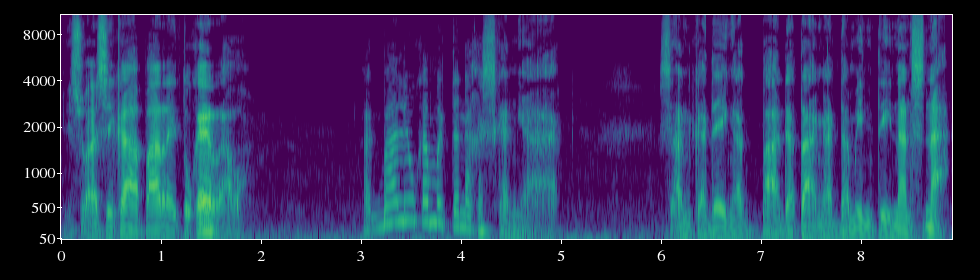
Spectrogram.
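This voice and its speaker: Forceful, rueful old Ilocano father. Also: low voice, very animated, a little slow, slight background noise, exaggerated voice. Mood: earnest. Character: repentant old father who likes his drink, earnest and rueful. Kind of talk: radio drama acting.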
